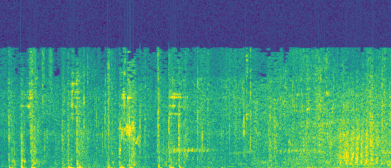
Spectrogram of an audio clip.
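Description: Wagon wheels rattle past on the road.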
